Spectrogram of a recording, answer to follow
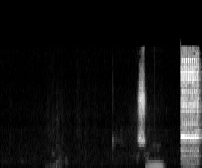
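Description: A short, loud electronic buzz near the end: a high steady tone over a harsh noisy band, from a software-defined radio receiver's audio output. It sounds when the received signal's amplitude rises above the detection threshold, here as a hand passes between the transmit and receive antennas.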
